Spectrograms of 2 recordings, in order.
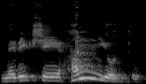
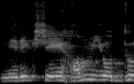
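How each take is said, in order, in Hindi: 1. 'yoddhu' से पहले का अनुनासिक n ध्वनि है। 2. 'yoddhu' से पहले का अनुनासिक m ध्वनि है। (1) "पीछे वाला न" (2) "हर जगह म चेपना नहीं है, निरीक्षेऽहं योद्धु नहीं होता है"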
